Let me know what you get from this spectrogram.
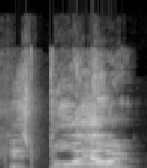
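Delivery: loud, high Welsh call; mock Welsh bellow; Welsh shout. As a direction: belt the name out in a Welsh voice. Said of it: "Is he Welsh?".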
